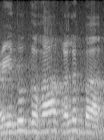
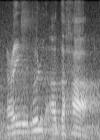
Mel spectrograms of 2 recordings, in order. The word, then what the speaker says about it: عید الاضحیٰ: عید الضحیٰ کا معنی یہ ہوا صبح کی عید، اشراق کے وقت کو ضحیٰ کہتے ہیں عربی زبان میں، تو عید الضحیٰ غلط تلفظ ہوا. عید الاضحیٰ اضحیہ سے ہے، اضحیہ قربانی کو کہتے ہیں، تو اس کی تصحیح کر لینی چاہیے.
